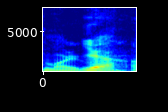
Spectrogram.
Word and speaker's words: Mardi Gras: You know they don't pronounce the S in Mardi Gras. – Grape Pie. – It's just Mardi Gras.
